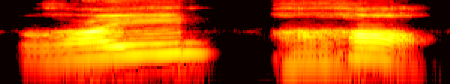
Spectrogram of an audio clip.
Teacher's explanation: حلق کا منہ کی طرف والا جو حصہ ہے اس سے یہ 2 حروف ادا ہوتے ہیں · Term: ادنی حلق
